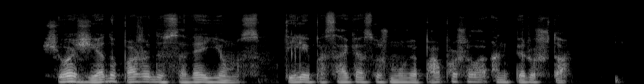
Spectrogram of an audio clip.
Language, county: Lithuanian, Kaunas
